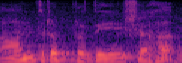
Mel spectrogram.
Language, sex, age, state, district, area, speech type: Sanskrit, male, 45-60, Tamil Nadu, Chennai, urban, spontaneous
